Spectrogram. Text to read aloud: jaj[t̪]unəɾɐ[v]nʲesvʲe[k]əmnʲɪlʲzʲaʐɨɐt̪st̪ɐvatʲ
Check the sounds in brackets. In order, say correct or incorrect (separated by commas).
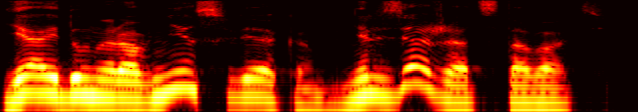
incorrect, correct, correct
